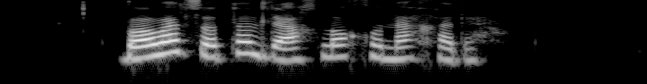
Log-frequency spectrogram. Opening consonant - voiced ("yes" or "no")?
yes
